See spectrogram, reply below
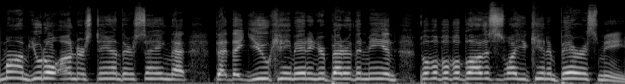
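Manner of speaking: mock frustrated, upset, high yelling. Retelling how Brandon answers his mom telling him to stop: retelling Brandon yelling. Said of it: "Stop yelling".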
